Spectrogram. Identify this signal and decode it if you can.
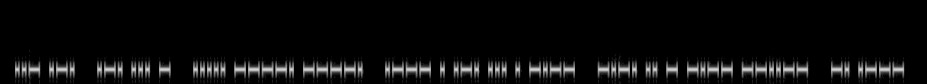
Morse code, heard as a keyed tone, about 36 wpm, 700 Hz. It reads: UR RST 599 JERSEY CITY, NJ
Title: Practice QSO - Exchange 1 - Beginning - 35wpm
